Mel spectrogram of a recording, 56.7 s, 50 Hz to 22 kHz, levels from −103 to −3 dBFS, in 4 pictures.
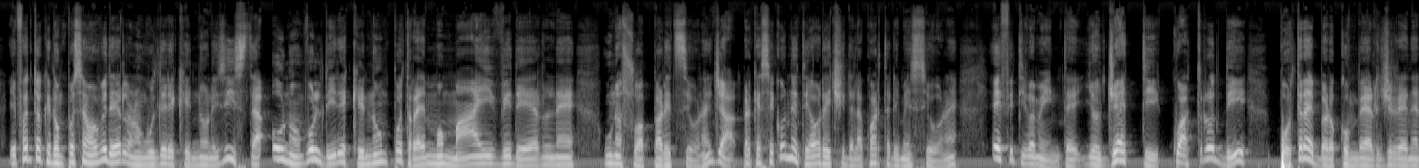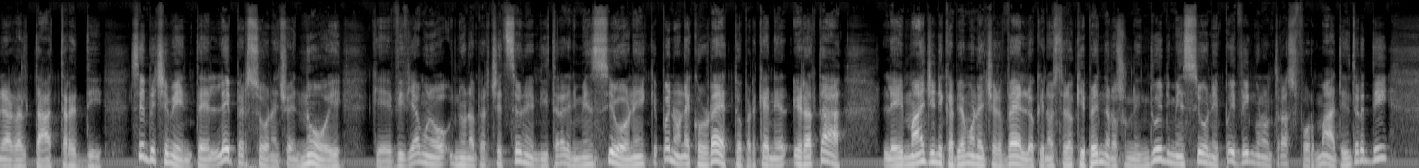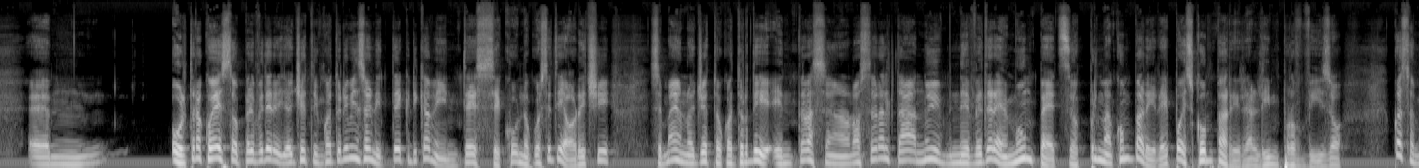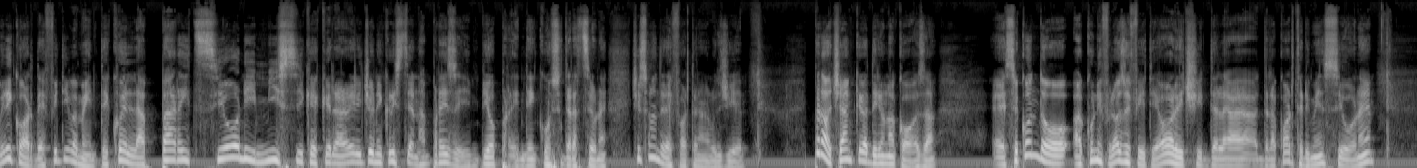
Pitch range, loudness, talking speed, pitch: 110-165 Hz, -31 LUFS, 165 wpm, 130 Hz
